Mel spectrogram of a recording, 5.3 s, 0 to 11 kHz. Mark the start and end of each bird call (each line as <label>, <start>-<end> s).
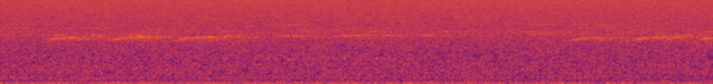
Tufted Titmouse (Baeolophus bicolor), 0.0-5.3 s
